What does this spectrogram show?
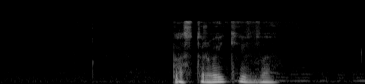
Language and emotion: Russian, neutral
